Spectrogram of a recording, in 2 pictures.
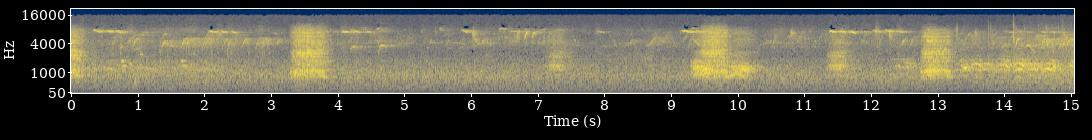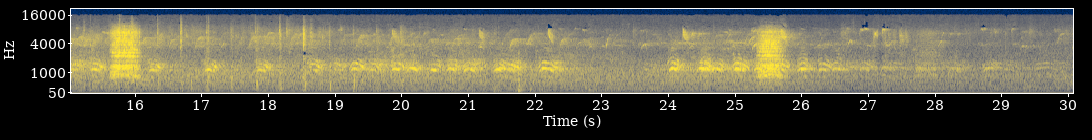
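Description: Outdoor bird sounds: about six short, loud calls spaced a few seconds apart, with faint high chirps and twittering of small birds between them.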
